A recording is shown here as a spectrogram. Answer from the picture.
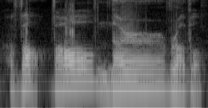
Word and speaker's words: vulnerable: vulnerable. 근데 거의 그 L 발음이 잘 안 들려요. 그러니까 원래 vulnerable인데 vulnerable. 이렇게 발음해야 돼요.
